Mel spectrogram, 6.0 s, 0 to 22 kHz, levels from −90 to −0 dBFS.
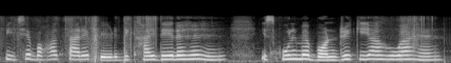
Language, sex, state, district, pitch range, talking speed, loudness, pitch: Hindi, female, Bihar, West Champaran, 225-255 Hz, 140 wpm, -15 LUFS, 245 Hz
